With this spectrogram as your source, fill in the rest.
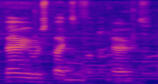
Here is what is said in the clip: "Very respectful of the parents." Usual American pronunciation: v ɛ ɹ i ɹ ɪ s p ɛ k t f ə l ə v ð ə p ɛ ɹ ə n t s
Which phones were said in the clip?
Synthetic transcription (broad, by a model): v ɛ ɹ i ɹ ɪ s p ɛ k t ə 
